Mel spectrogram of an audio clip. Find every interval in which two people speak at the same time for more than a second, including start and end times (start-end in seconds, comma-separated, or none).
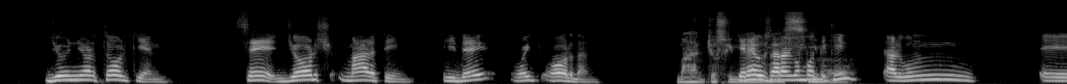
7.3-8.6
